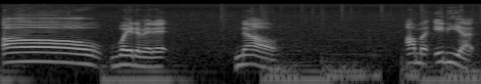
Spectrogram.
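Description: A man's voice: fairly high pitch, takes it slowly, sharp tone, faint music behind. A man streaming a puzzle adventure game, casually commenting, reading text aloud and muttering to himself.

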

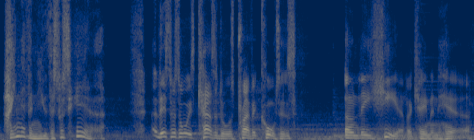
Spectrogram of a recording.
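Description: A man's voice: a little high, expressive, normal speed, a little hiss or hum. A man voicing a haughty, theatrical vampire rogue in a video game, with arch, precise, dramatic delivery. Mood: wary awe.

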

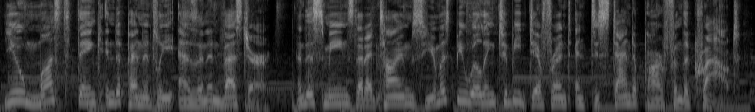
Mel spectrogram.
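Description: A man reading a scripted explainer narration in a measured, instructional manner. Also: a little high, lively intonation, a little mellow. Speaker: video narrator. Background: background music.

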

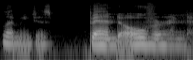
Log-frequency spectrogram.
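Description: Woman acting a slow, breathy, brash young gal. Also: medium pitch, flat delivery, warm tone, full character voice. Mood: scheming, teasing. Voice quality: breathy, often dropping into whispers. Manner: halting, teasing, exasperated. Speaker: voice actress. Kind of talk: ASMR roleplay.

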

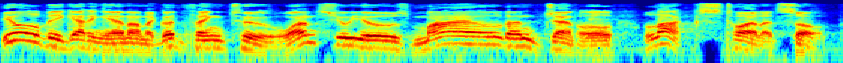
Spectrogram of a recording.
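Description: A male announcer on a 1950s radio show reads scripted banter and sales copy. His voice is bright and very lively. The old recording is dull with faint noise. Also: medium pitch, measured pace.

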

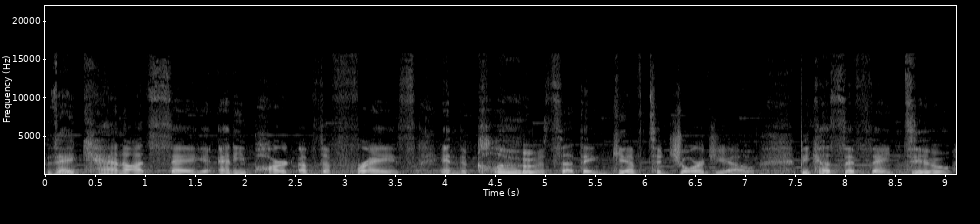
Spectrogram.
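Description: A man's voice: on the low side, slow, faint music behind. A man narrating as a mock game show host, laying out the rules in an announcer manner. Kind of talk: scripted narration.

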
